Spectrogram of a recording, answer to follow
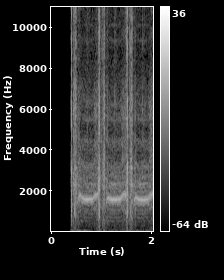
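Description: Camera shutter sound effect, starting about half a second in and repeating three times about half a second apart, each shutter click carrying a short high tone.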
